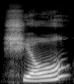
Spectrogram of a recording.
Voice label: "sjaa", hemsedalsmaalet

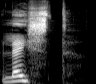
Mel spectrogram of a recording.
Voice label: "læist", hemsedalsmaalet tale

